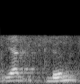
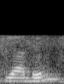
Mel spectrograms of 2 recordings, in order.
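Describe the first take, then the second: First: The d sound is long and doubled. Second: The d sound is short, not doubled. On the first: The speaker calls it wrong. "bukan yadun" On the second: The speaker calls it right. "tidak tasdid ya"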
